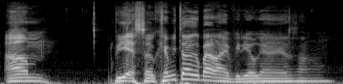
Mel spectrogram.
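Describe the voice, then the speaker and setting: A man's voice: on the high side, moderate pace, fairly bright tone, smooth, no echo. A man co-hosting a casual gaming stream, slangy and playfully trash-talking. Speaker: stream co-host.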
